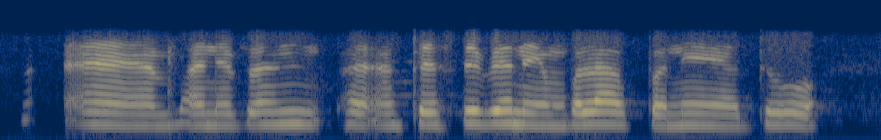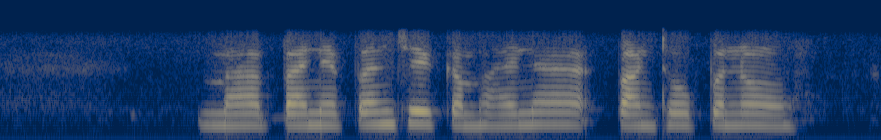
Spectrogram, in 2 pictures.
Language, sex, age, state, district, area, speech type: Manipuri, female, 30-45, Manipur, Churachandpur, rural, conversation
